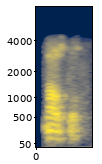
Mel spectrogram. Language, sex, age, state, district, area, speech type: Odia, male, 60+, Odisha, Kendrapara, urban, conversation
